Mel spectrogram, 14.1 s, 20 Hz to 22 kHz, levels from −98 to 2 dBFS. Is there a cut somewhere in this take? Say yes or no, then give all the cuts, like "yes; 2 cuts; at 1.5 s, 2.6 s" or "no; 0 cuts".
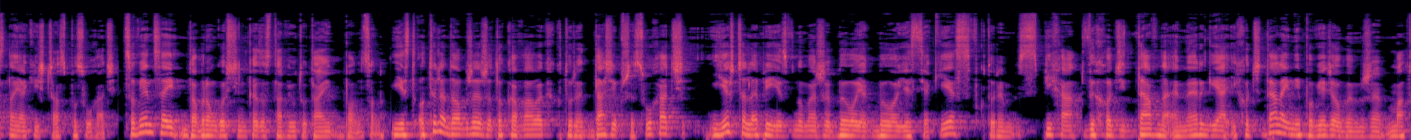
yes; 1 cut; at 3.9 s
